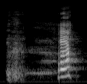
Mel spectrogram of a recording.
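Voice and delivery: loud high laugh. Real, not acted. Reacting to clip.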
